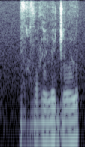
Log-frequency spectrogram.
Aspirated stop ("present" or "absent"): absent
